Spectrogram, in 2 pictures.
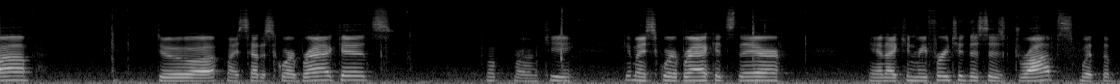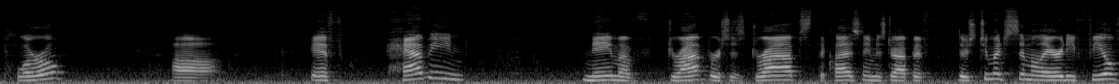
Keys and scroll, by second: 0.0-0.5 typing, 3.7-5.4 typing, 6.8 typing, 8.9-10.6 typing.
